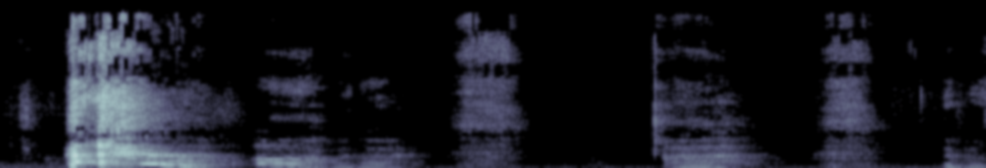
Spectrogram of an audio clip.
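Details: Single ordinary sneeze: one forceful explosive sneeze with a sharp burst of air, followed by a few quiet voiced sounds.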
